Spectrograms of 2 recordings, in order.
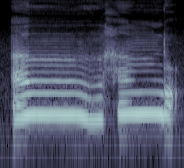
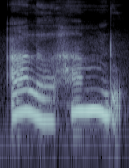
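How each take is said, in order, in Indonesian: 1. Bunyi L ditahan dalam waktu yang lama. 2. Bunyi L dipantulkan dengan gema. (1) "itu juga salah karena itu ditahan" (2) "dibacanya itu dipantulkan, padahal tidak boleh dipantulkan"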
